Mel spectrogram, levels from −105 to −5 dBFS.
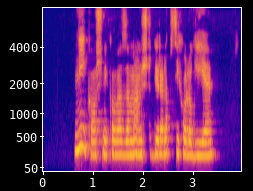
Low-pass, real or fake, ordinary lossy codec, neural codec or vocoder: none; real; none; none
